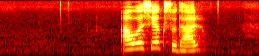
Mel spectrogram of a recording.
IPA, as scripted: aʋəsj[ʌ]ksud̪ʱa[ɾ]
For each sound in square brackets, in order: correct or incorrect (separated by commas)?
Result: incorrect, correct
